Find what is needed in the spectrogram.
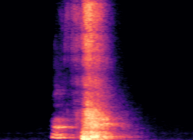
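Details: Sneezing at smoking: a single sharp sneeze, a short in-breath followed by an explosive burst.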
